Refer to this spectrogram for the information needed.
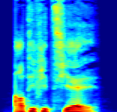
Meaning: artificial; unnatural
- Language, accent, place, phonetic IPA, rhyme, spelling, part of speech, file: German, Germany, Berlin, [aʁtifiˈt͡si̯ɛl], -ɛl, artifiziell, adjective, De-artifiziell.ogg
